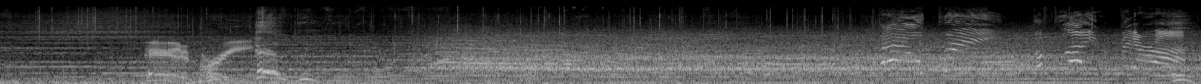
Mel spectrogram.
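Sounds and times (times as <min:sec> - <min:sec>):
music: 0:00.0 - 0:12.0
crowd cheering: 0:03.8 - 0:12.0.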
